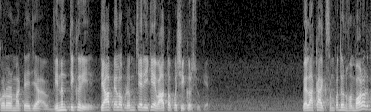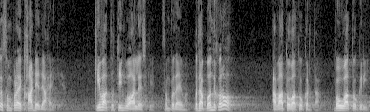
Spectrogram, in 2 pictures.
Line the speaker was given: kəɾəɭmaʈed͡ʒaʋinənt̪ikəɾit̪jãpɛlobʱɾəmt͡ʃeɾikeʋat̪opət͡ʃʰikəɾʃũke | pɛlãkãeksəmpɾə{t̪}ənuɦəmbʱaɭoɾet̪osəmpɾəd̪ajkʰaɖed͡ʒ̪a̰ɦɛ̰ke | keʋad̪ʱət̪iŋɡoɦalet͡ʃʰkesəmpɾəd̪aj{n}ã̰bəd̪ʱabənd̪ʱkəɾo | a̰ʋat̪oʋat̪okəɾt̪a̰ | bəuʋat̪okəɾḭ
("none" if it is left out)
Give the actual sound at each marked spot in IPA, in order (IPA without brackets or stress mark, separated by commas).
d̪, m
